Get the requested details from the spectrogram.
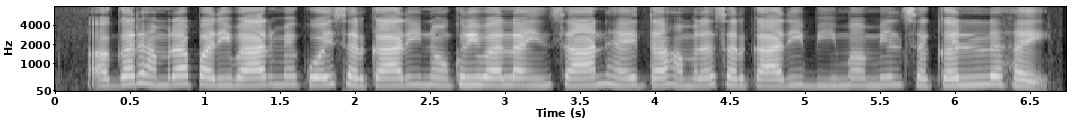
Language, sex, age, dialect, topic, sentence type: Magahi, female, 31-35, Western, agriculture, question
